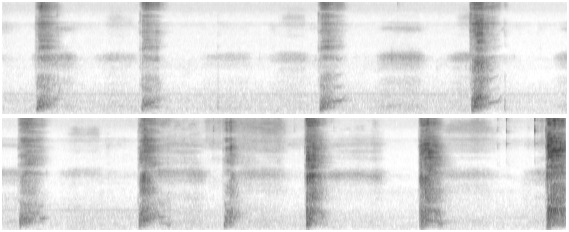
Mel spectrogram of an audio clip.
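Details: Dog coughing: about ten sharp, separate coughs over seventeen seconds, with faint whistly breathing between some.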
